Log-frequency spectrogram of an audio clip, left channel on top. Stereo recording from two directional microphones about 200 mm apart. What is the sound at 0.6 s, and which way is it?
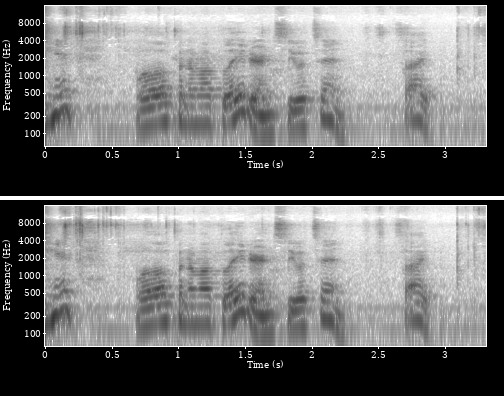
Speech, 25° right (ahead or behind).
